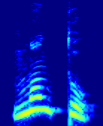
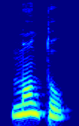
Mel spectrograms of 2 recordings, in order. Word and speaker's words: manteau: Par exemple, dans le mot manteau, on met l'accent sur la syllabe to. Nous disons manteau et non manteau.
